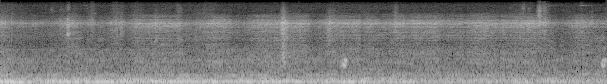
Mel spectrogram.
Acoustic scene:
car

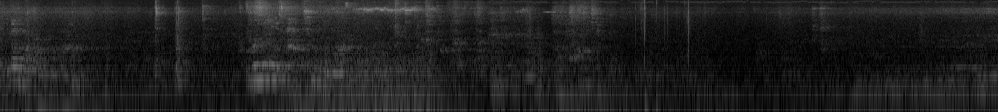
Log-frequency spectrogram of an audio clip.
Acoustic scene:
elevator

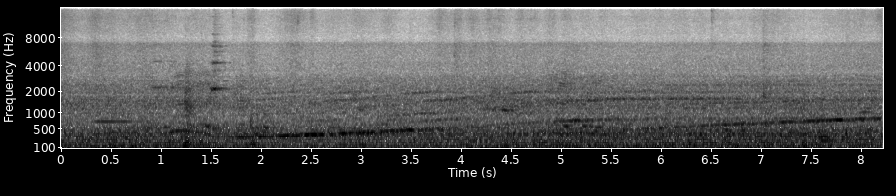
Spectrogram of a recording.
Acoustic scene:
subway train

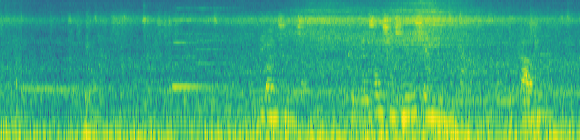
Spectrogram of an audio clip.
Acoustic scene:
bus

